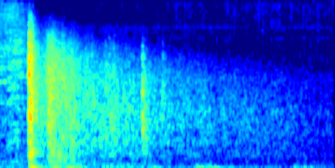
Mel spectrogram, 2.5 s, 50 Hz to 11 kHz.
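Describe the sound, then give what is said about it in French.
A loud blast from a French 12 cannon-howitzer (canon obusier de 12, called the Canon de l'Empereur) with a sharp crack and deep booming body, rolling into a rumbling echo, followed about a second later by a second, fainter report. “Et pour gagner cette guerre de Crimée, Napoléon III déploie une pièce d'artillerie française redoutable, le canon obusier de 12, rebaptisé Canon de l'Empereur.”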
